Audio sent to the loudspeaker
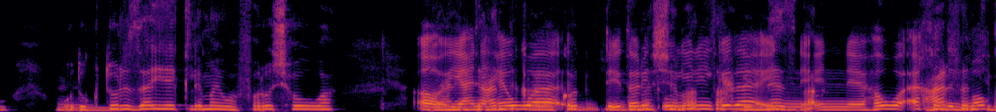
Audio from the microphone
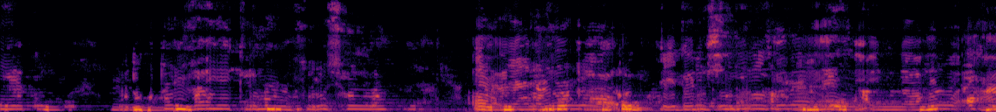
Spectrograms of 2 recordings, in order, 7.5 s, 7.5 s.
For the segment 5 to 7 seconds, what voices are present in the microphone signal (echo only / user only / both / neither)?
echo only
